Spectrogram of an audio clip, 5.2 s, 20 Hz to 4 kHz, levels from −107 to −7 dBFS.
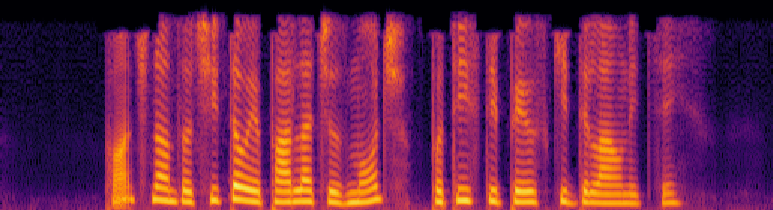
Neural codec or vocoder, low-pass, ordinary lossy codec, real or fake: codec, 24 kHz, 0.9 kbps, WavTokenizer, large speech release; 3.6 kHz; MP3, 32 kbps; fake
